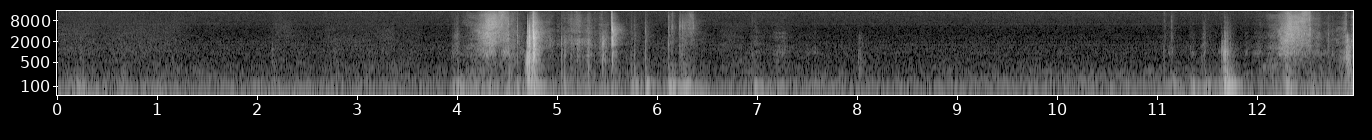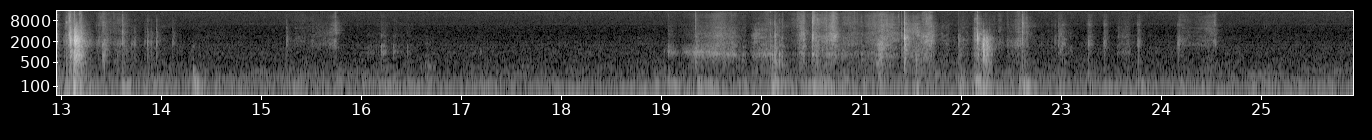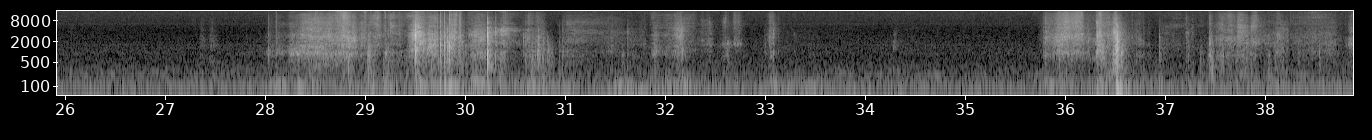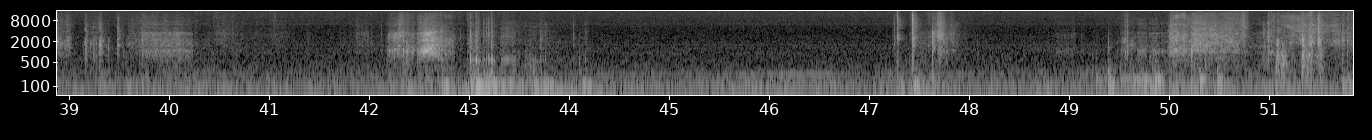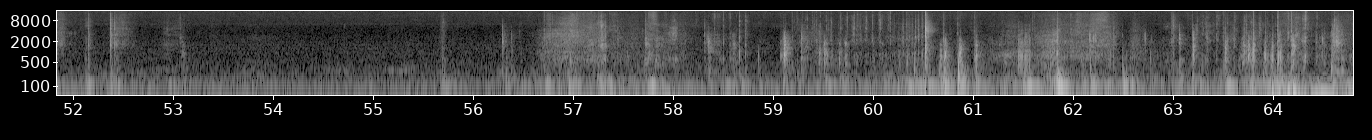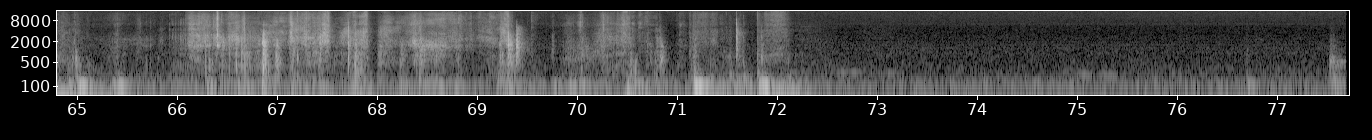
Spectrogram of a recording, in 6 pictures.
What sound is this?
Turning Pages and Flipping through Pages
Flipping and turning pages of a book.
Researching, Textbook, Book, Looking, Through, Searching, Reading, Turning, Page, Turns, Flipping, Paper, a, Pages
